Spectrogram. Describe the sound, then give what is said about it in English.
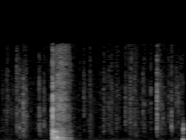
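A cough drop wrapper crinkles as it is unwrapped, with a loud burst of crackling, then scattered softer rustles and a final crinkle at the end. No one speaks. “I'm going to throw in a cough drop, sorry.”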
